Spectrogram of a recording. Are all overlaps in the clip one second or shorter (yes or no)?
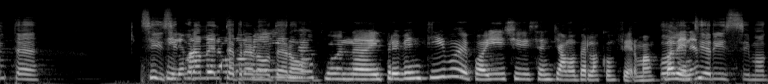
no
